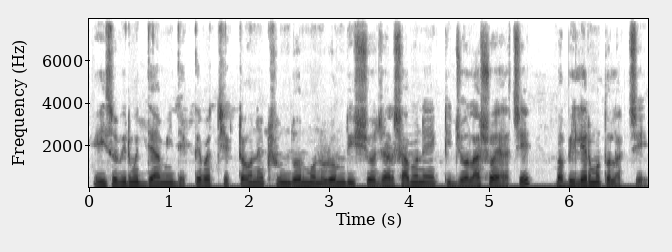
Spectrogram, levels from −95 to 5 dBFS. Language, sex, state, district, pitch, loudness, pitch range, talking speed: Bengali, male, Assam, Hailakandi, 140 Hz, -15 LUFS, 125-145 Hz, 170 wpm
